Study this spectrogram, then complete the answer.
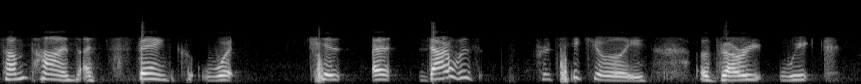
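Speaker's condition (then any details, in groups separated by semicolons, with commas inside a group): Cerebral palsy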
